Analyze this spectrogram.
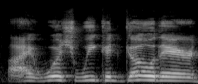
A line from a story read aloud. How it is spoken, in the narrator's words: Jack shouted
